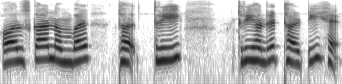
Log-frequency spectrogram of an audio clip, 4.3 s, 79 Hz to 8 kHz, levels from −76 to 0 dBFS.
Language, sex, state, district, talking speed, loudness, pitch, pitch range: Hindi, male, Maharashtra, Gondia, 140 wpm, -14 LUFS, 290 Hz, 275-325 Hz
